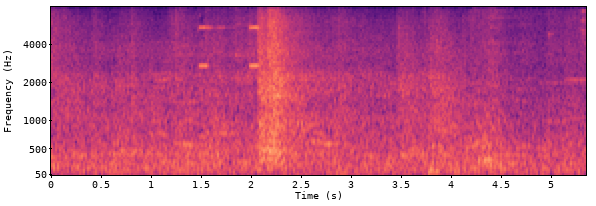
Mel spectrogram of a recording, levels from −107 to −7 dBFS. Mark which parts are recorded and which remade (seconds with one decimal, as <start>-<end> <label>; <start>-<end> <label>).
0.0-5.4 recorded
